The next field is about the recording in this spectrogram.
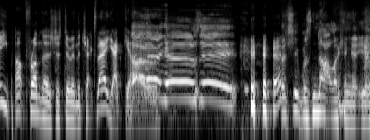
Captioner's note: laughs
